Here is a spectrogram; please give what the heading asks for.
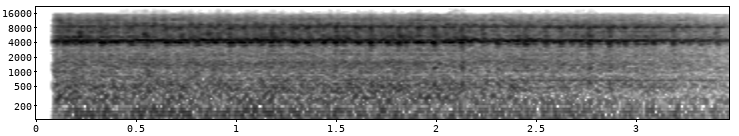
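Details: VW Fox/Polo engine bay: shrill steady squeal near 4 kHz from the serpentine/drive belt slipping on its pulleys. Oil drops on the rollers quieted it only briefly; tensioner roller bearings were first suspected.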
